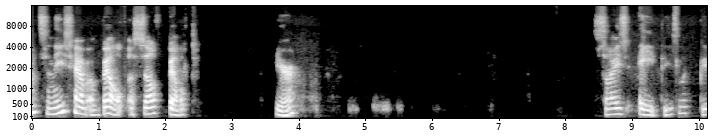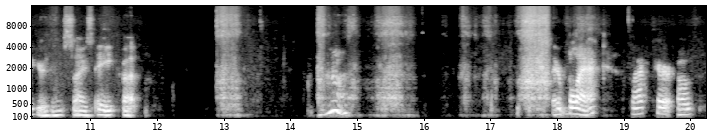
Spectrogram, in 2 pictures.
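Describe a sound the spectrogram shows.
Fabric rustles as a garment is handled.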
